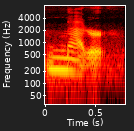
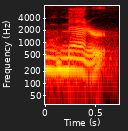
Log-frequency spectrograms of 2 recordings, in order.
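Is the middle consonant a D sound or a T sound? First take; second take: D sound; D sound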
